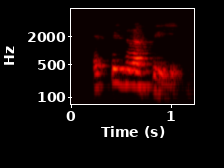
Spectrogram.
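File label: "epigrafi", Malay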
